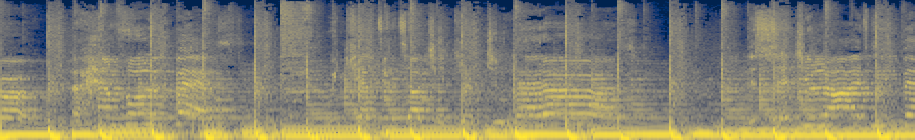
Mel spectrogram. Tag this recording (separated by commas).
Music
